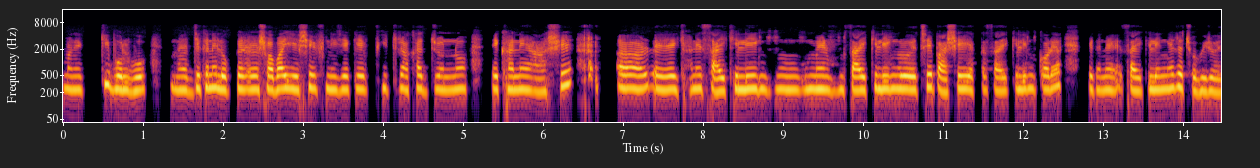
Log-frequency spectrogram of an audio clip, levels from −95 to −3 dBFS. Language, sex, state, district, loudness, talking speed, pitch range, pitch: Bengali, female, West Bengal, Dakshin Dinajpur, -18 LUFS, 130 wpm, 235-250 Hz, 240 Hz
